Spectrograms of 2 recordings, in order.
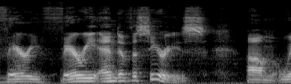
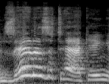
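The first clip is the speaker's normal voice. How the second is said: very loud, high, alarmed shout at the top of the lungs; 8 semitones higher, 9 dB louder than usual. Retelling how a character wakes the others: imitating someone shouting loudly. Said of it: "He's just shouting as loud as he can".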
